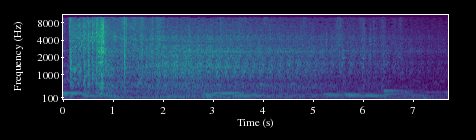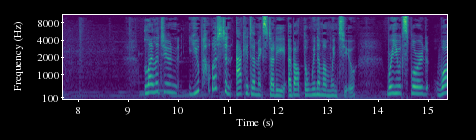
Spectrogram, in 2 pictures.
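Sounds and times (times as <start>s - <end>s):
truck engine cranking, starting and idling: 0.0s - 8.6s
speech: 9.4s - 15.3s.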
